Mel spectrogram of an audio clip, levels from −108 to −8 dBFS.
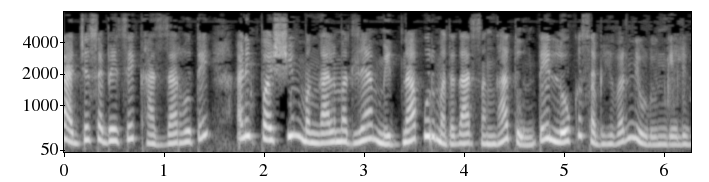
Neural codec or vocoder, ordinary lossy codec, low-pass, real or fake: none; none; none; real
